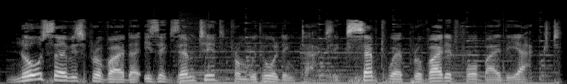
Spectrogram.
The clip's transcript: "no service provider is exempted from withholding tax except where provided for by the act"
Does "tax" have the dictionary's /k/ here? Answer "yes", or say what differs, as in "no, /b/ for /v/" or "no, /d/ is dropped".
yes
